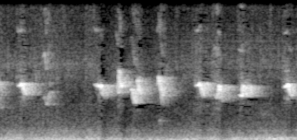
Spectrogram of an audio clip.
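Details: House finches feeding on nectar at a hummingbird feeder in San Francisco, where they breed in summer; clear, high chirps repeated about every half second, some paired or slurred.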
